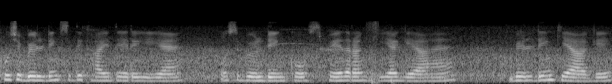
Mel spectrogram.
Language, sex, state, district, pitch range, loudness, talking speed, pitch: Hindi, female, Chandigarh, Chandigarh, 170-195 Hz, -18 LUFS, 165 wpm, 180 Hz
